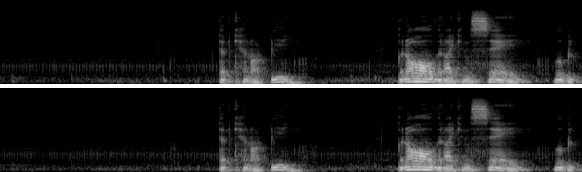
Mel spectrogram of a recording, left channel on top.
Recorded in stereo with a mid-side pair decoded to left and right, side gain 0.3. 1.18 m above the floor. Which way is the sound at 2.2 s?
5° right.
